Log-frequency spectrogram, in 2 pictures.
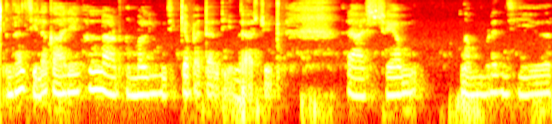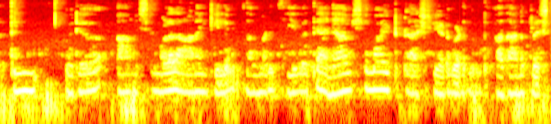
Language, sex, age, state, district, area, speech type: Malayalam, female, 18-30, Kerala, Palakkad, rural, spontaneous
